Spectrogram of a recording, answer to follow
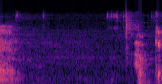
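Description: The end of a man's spoken word, a pause of about a second, then a few short clicks near the end, just before he speaks again.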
